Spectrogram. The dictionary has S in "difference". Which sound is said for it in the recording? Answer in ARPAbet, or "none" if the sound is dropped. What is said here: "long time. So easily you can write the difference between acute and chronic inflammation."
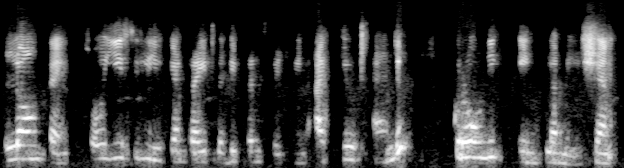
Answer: S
